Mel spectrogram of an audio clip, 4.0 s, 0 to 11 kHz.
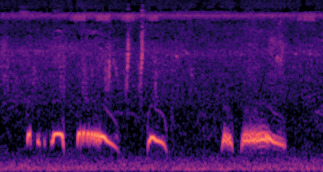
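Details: Singing breeding male spotted dove (2023), song style โยนคูอ่าង: three quick clipped notes lead into a long descending coo, a separate arched coo, then a double note and a sustained, slightly wavering coo over steady low noise.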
